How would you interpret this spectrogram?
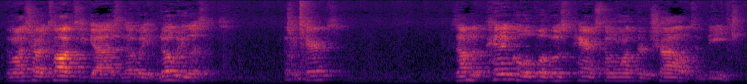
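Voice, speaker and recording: Man playing cynical young drug dealer, bright forceful voice, defiant, clipped phrases, stage monologue, distant echoey recording. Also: on the high side, fast. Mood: bitter. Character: bitter, cynical young male drug dealer justifying himself. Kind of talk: theatrical monologue addressed to an audience. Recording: very echoey room, distant mic, faint noise.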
